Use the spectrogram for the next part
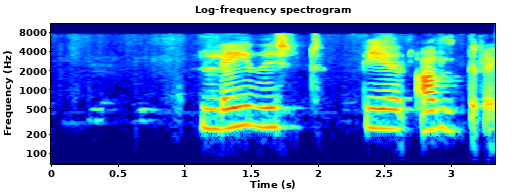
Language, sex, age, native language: Icelandic, male, 9, Icelandic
